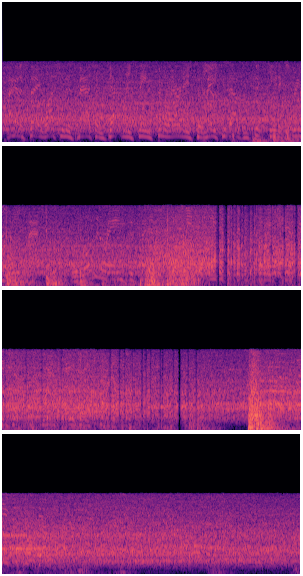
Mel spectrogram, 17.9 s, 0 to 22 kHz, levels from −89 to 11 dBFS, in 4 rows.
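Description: From 7.68 to 9.87 s the sound turns choppy, stuttering through about twenty short holes, the longest about 68 ms. It recurs from 10.57 to 11.90 s, with around fifteen holes up to 37 ms. This is repeated packet loss (robotic sound): packets kept arriving late or not at all, and each hole was patched by stretching the previous sound, so about a fifth to a quarter of each stretch is filler. The band, cut off at 4 kHz, fits a narrowband telephone codec on the call path.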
